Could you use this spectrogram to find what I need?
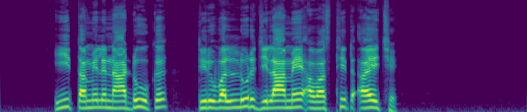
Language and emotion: Maithili, neutral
